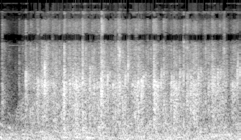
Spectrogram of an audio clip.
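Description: Graduates and guests applaud a third-place award at a PGDM convocation ceremony, a continuous wash of many clapping hands that stays steady and moderately loud throughout.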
